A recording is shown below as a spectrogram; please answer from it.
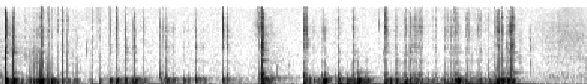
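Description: Fingertips with dark nails scratch and tap across the hollow, domed metal mesh grille of a silver microphone. A close, continuous run of dry scratching and quick clicks is heard, heavy with low, boomy rumble and brief bright crackles. The touches die away almost instantly, with no ring.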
